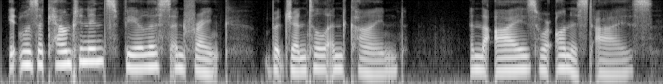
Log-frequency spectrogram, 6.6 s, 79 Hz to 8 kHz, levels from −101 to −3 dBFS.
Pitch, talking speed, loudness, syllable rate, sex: 180 Hz, 155 wpm, -18 LUFS, 4.5 syllables/s, female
